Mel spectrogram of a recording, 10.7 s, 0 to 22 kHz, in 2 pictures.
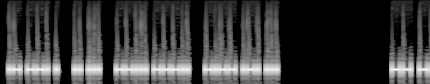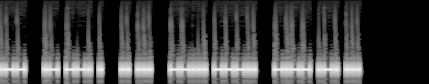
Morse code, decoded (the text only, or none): AGE IS 78 YRS MY AGE IS 78 YRS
